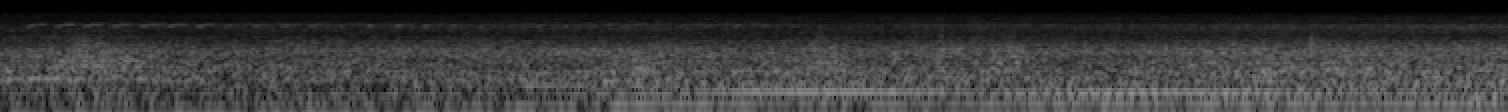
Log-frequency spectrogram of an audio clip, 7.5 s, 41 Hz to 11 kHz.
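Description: South West Trains class 444 Desiro electric unit approaching the station. A steady low rumble grows louder from about three seconds in, with a faint high wavering whine above it.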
